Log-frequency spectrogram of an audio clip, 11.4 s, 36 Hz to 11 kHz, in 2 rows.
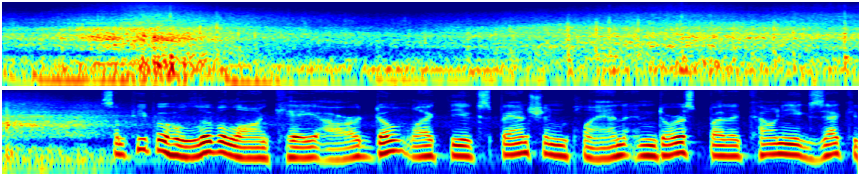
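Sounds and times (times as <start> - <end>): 
vehicle rushing past on a two-lane country road: 0.0 - 8.8
traffic road noise on a two-lane country road: 0.0 - 11.4
speech: 6.4 - 11.4.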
